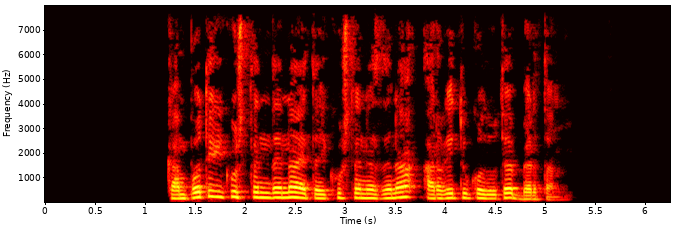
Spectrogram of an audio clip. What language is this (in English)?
Basque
